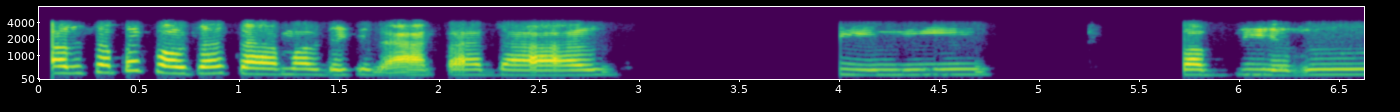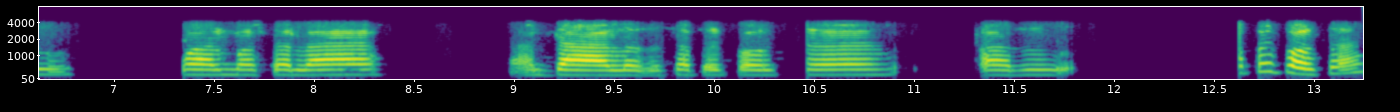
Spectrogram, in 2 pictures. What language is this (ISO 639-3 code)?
nep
